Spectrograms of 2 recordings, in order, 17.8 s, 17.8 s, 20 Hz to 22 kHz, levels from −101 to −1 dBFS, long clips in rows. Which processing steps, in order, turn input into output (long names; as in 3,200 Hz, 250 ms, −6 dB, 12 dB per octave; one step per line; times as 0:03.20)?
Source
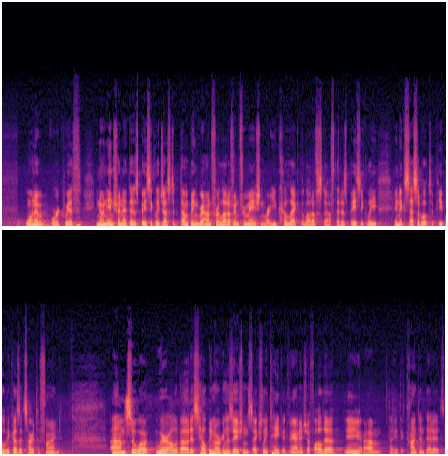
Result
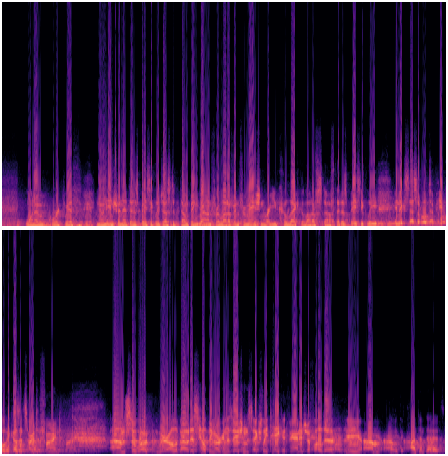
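low-pass filter sweep 2,300 Hz → 770 Hz, 0:15.37–0:16.70
wave folding −13.5 dBFS
high-pass filter sweep 120 Hz → 1,300 Hz, 0:06.24–0:09.71
bucket-brigade delay 396 ms, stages 4,096, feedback 46%, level −15.5 dB
reversed playback
downward compressor 4 to 1, threshold −30 dBFS, peak gain reduction 15.5 dB
reversed playback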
